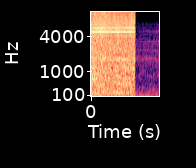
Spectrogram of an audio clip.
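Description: AV-8B Harrier jet engine in the DCS flight simulator during a night operation, a dense steady roar that cuts off abruptly partway, dropping to a faint low hum.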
